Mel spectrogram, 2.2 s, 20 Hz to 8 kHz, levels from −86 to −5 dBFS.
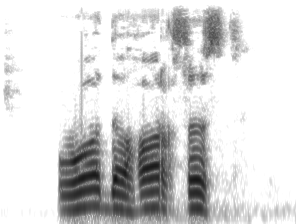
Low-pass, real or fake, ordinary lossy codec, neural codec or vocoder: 7.2 kHz; real; Opus, 64 kbps; none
